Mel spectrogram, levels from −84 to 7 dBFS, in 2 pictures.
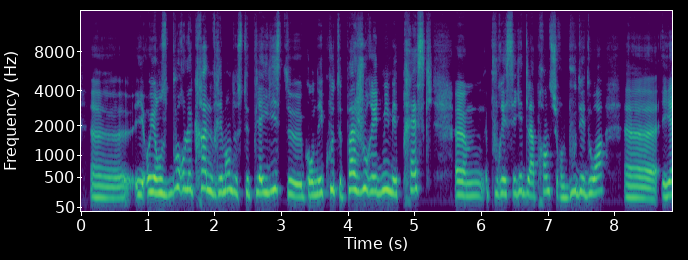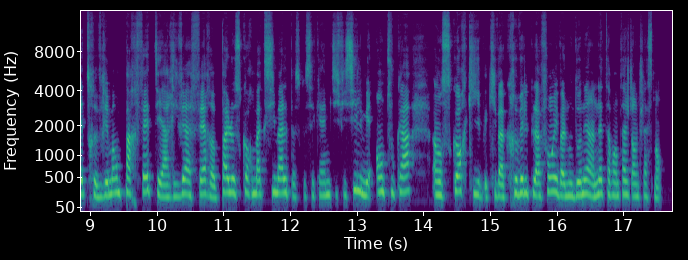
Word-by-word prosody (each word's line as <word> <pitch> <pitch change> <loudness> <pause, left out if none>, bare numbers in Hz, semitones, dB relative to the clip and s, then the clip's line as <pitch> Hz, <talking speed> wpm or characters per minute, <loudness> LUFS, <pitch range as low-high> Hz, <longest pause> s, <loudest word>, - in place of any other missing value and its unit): Heu 165 -2 -2
et 210 -1 +1
ouais, 245 +1 +6
on 235 0 +7
se 220 - +2
bourre 295 +6 -1
le 290 - +2
crâne, 295 +1 +2
vraiment, 245 +5 +1
de 250 -4 0
cette 230 +2 -4
playlist, 245 +4 +2
heu, 190 -4 +3
qu'on 205 +2 +1
écoute, 255 +4 0
pas 290 0 +4
jour 275 0 +2
et 255 -1 +2
nuit 275 +4 +4
mais 230 -4 +3
presque, 280 +6 -3 0.4
hem, 200 -2 0
pour 225 0 -7
essayer 230 +2 -1
de 235 - -5
l'apprendre 225 +5 -2
sur 255 - -6
le - - -1
bout 245 +9 -1
des 245 0 0
doigts, 235 +4 0 0.3
heu 165 -4 +1
et 190 +1 +1
être 220 -1 -1
vraiment 205 +6 0
parfaites 250 +2 -1
et 200 - +2
arriver 190 +4 -1
à 215 - +1
faire, 205 -5 -1
pas 240 +5 +2
le 240 0 +3
score 225 +1 -3
maximal 230 +2 0
parce 190 -5 -11
que 195 - -20
c'est 195 +2 -10
quand 205 - -10
même 210 +1 -2
difficile, 220 +5 -1
mais 205 - -1
en 250 +2 +1
tout 245 -2 -7
cas 250 +3 +1 0.3
un 210 -1 +3
score 260 +7 0
qui 220 -2 -4
v 175 - -8
qui 195 - -9
va 185 -2 +2
crever 230 +5 +2
le 230 - 0
plafond 225 +3 0
et 245 - +3
va 195 -1 +3
nous 195 0 -1
donner 205 +4 +2
un 205 -4 0
net 225 +2 0
avantage 210 +1 -2
dans 190 - -3
le 190 - -4
classement. 185 -4 -9
225 Hz, 245 wpm, -20 LUFS, 195-245 Hz, 0.4 s, on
